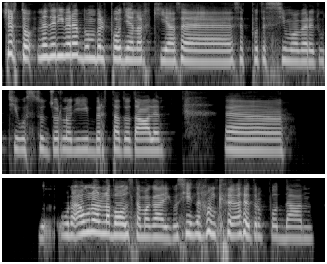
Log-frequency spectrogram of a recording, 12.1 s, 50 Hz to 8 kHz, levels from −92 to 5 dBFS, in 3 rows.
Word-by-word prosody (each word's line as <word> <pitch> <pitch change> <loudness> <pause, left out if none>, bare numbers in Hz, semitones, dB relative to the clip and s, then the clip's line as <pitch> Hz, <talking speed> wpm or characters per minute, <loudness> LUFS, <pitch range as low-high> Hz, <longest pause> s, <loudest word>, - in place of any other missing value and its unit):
certo, 290 -7 +4
ne 290 +1 +4
deriverebbe 310 -1 +5
un 275 0 +2
bel 270 -1 +3
po' 260 -2 +4
di 250 0 +2
anarchia 230 -2 0
se 215 -2 0
se 240 - -8
potessimo 235 -1 -6
avere 215 0 -1
tutti 220 +1 -12
questo 215 +1 -9
giorno 215 +1 -6
di 205 +1 -11
libertà 210 0 -6
totale. 205 -1 -2 0.6
Ehm, 205 -1 -4 1.0
u 215 +3 -12
una 255 +1 +3
uno 310 +2 +5
alla 285 -2 +5
volta 255 -1 +3
magari, 225 -1 -1
così 235 +6 -2
da 270 0 0
non 290 +2 0
creare 260 -1 +1
troppo 230 -1 -7
danno. 210 -1 -7
225 Hz, 155 wpm, -21 LUFS, 210-255 Hz, 1.0 s, deriverebbe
